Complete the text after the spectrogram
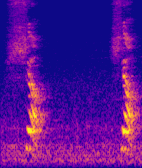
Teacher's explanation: इसमें हमारी जिह्वा मूर्धन्य को टच करती है। तालू और दांतों के बीच वाला पार्ट होता है, उसे मूर्धन्य कहते हैं। हमारी जीभ वहां पर जाकर टच करेगी। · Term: मूर्धन्य श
